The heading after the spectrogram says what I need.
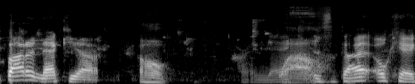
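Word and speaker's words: Barrenechea: Dash, it's Baranekia. Oh, wow. Is that okay? Because we've heard it pronounced every other way.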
